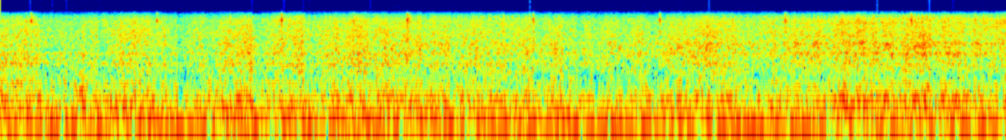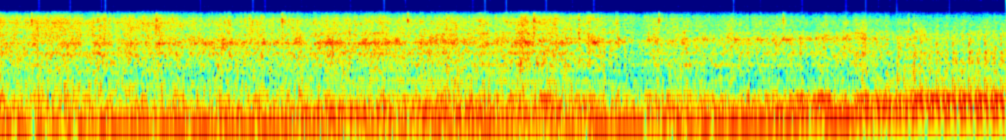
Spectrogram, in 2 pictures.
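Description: A car engine rumbles loudly and steadily from inside the car.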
